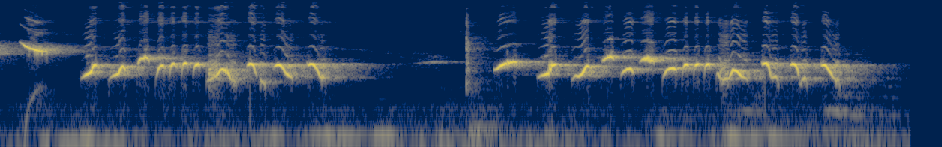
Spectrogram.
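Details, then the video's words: Shama lure song for stressed birds that have stopped singing: a high falling whistle, then two rich phrases of rapid, varied whistled notes dropping in pitch, separated by a short quiet gap with a faint click. "pancingan murai batu macet bunyi karena stres"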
